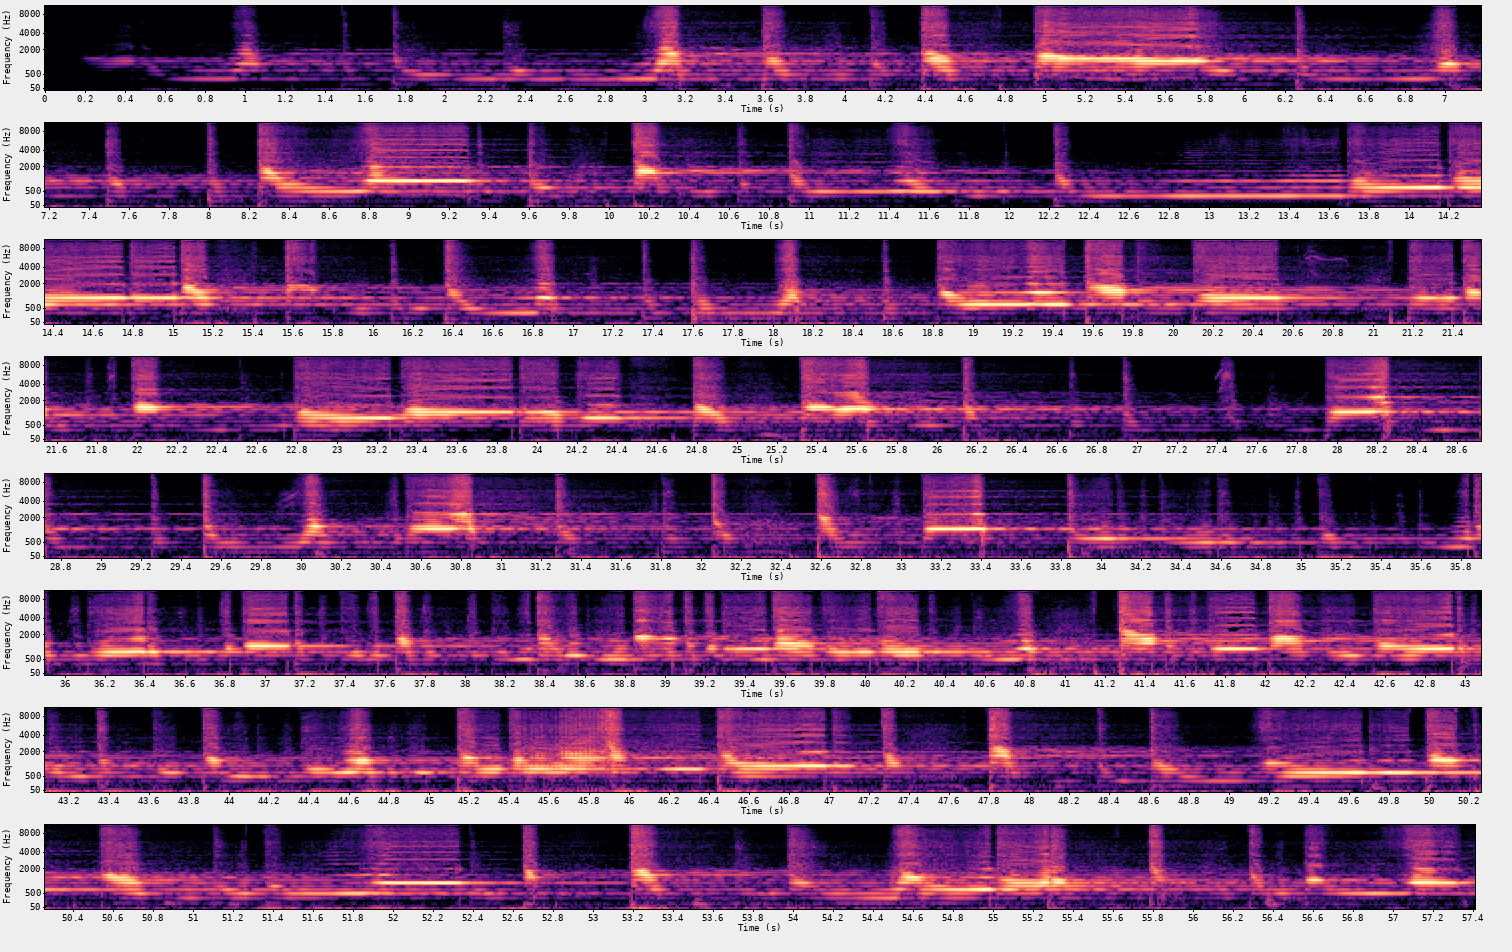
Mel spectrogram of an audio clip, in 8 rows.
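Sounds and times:
overtone flute: 0.2 - 57.3.

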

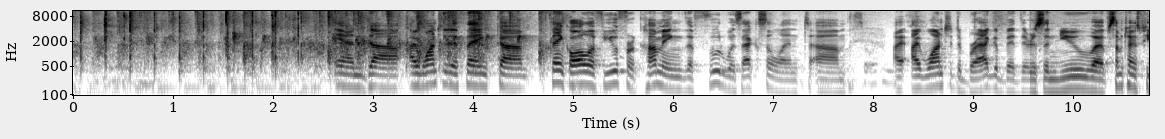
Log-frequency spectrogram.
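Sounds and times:
panel discussion audience clapping: 0.0 - 5.2
speech: 2.6 - 10.7.

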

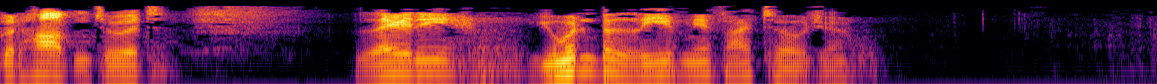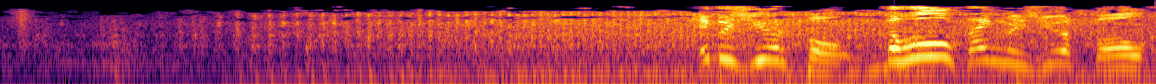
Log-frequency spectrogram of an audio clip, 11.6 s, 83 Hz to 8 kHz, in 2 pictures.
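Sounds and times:
speech: 0.0 - 1.2, 1.8 - 4.4, 9.3 - 11.5
car engine idling: 5.4 - 11.5.

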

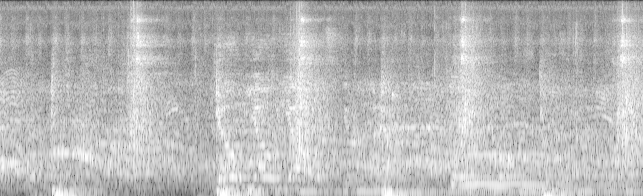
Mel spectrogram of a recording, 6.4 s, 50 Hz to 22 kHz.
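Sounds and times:
crowd stomping along in a large room: 0.0 - 6.4
murmur of voices: 0.0 - 6.4
tonal music in a large room: 2.2 - 6.4.

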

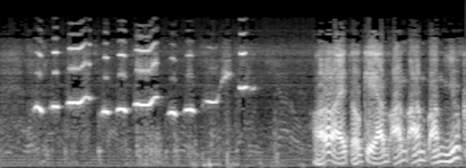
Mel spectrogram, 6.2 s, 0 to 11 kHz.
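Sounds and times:
person whistling a short melodic tune: 0.4 - 3.5
speech: 4.2 - 6.2.

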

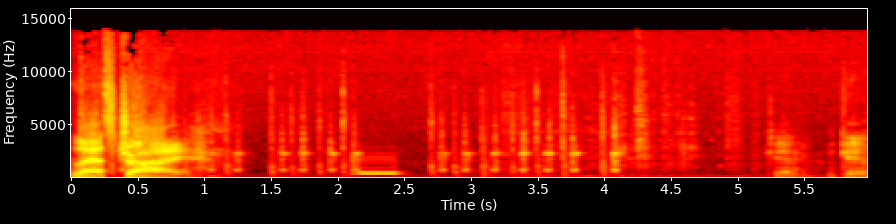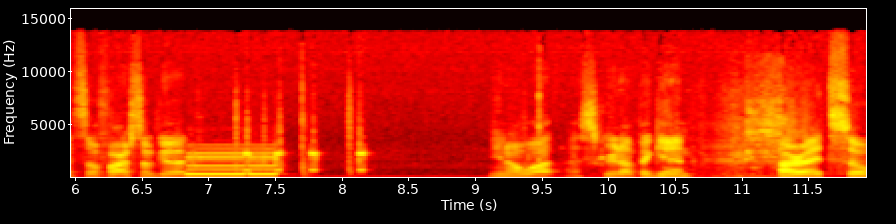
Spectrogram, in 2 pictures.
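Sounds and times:
speech: 0.0 - 1.1, 5.3 - 7.5, 9.1 - 11.9
telephone keypad tones as someone dials a phone number: 1.0 - 4.1, 7.1 - 8.2.

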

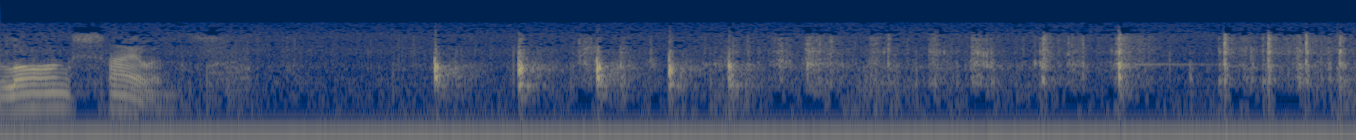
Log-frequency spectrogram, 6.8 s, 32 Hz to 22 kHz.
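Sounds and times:
speech: 0.0 - 1.1
typewriter typing: 3.9 - 6.7.

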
